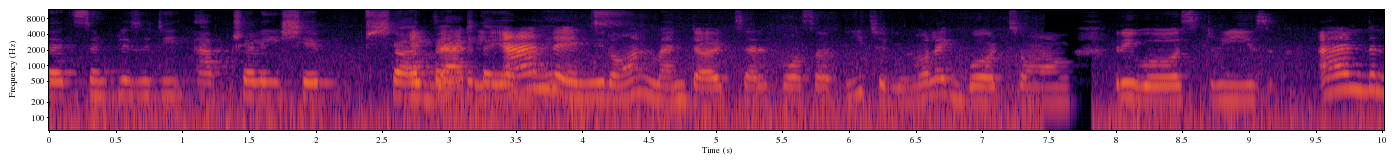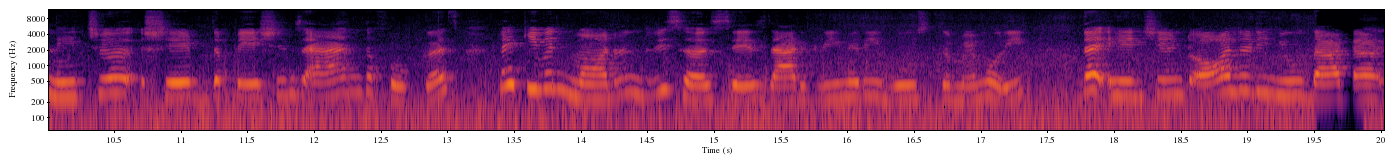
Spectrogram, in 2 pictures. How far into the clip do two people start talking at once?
3 s

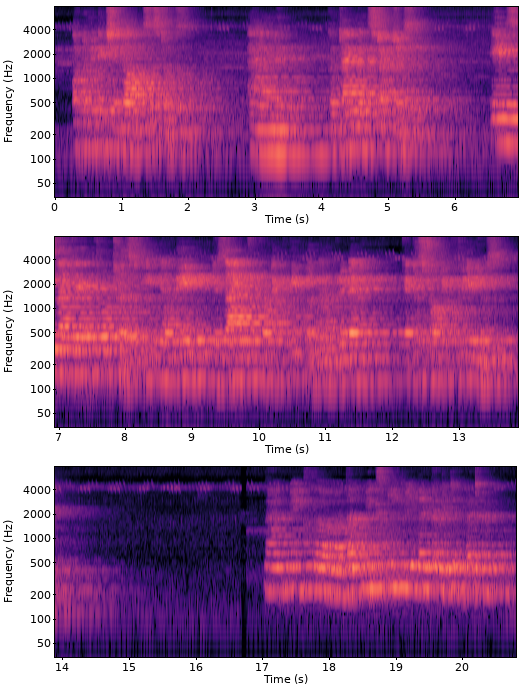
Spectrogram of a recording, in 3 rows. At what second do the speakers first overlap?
none

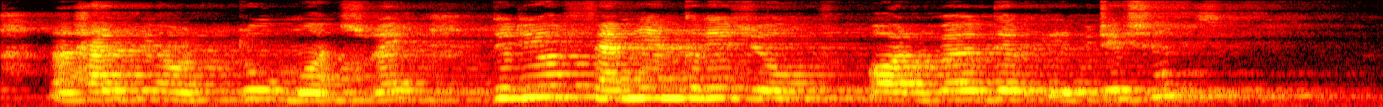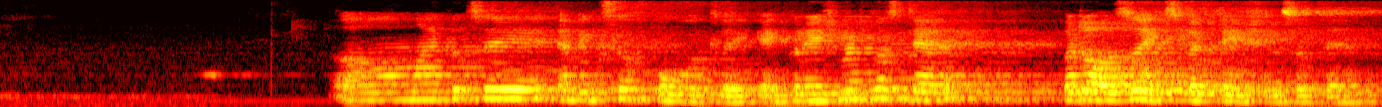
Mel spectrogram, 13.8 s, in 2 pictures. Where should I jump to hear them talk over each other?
none

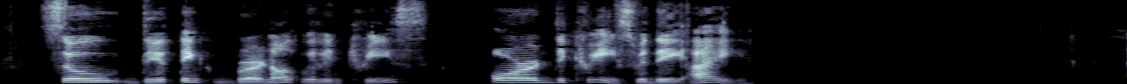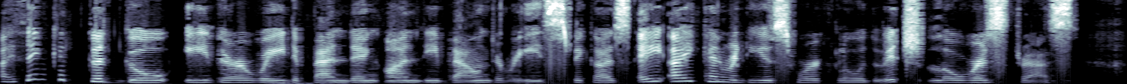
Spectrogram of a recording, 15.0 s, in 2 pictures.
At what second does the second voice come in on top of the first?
none

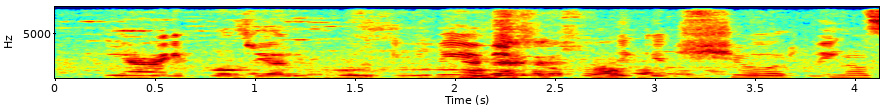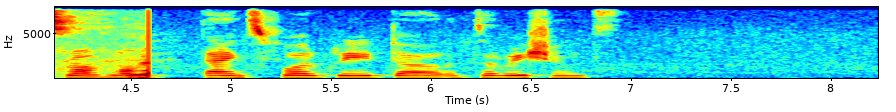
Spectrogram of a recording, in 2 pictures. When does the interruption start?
3 s

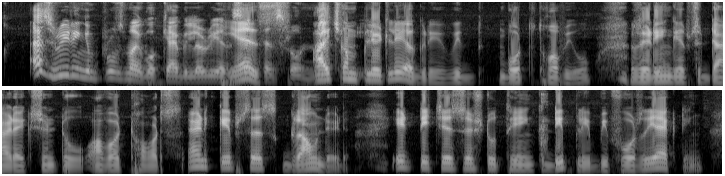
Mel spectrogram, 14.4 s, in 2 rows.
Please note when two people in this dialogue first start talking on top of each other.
2 s

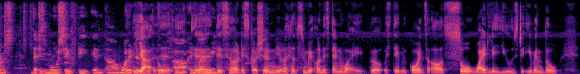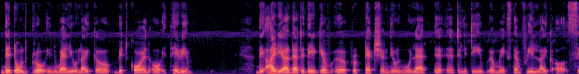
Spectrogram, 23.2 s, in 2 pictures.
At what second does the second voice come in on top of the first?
3 s

